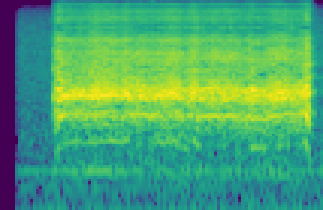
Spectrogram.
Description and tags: dramatically killed duck
killed, quack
